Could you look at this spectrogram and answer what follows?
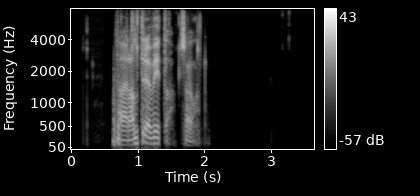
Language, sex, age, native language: Icelandic, male, 20-29, Icelandic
